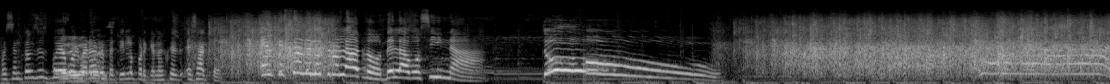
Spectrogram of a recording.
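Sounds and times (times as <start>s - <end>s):
speech: 0.0s - 6.9s
applause sound effect: 2.0s - 3.6s, 7.0s - 11.0s.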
